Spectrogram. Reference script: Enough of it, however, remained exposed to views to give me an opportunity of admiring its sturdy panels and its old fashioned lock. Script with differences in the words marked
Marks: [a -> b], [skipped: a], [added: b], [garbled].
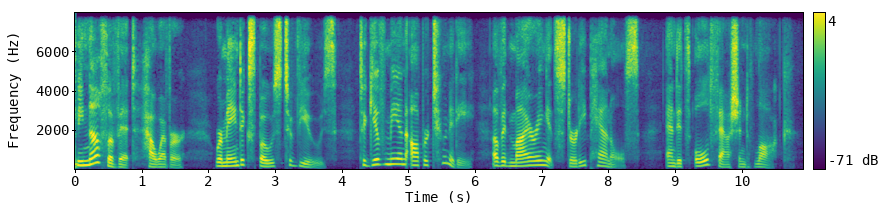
Enough of it, however, remained exposed to views to give me an opportunity of admiring its sturdy panels and its old fashioned lock.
